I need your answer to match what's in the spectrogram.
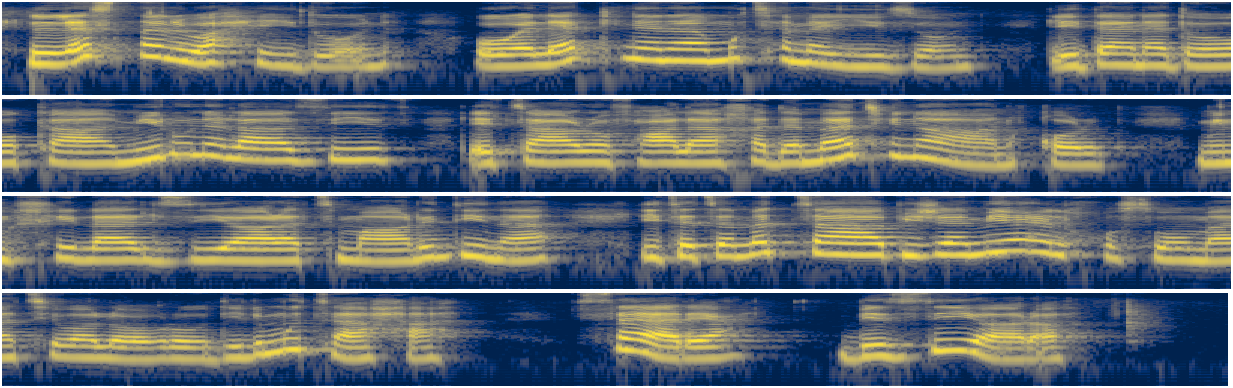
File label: Arabic, Female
